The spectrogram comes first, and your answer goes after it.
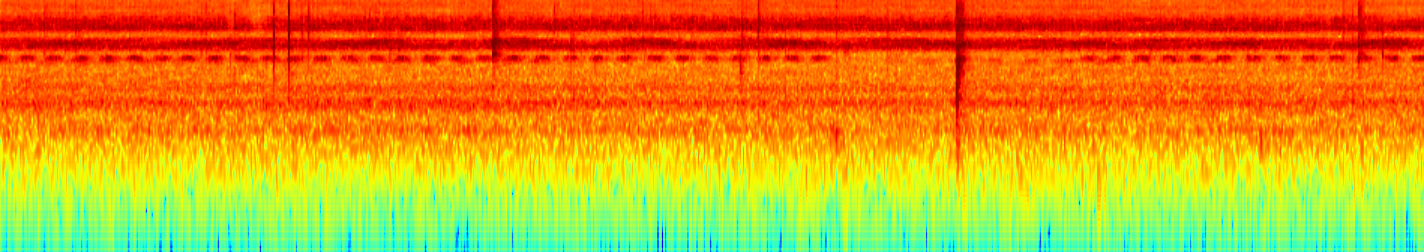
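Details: Night insects singing near a bonfire, making continuous high-pitched trilling layers with one band beating in rapid regular pulses. Occasional sharp snaps of crackling firewood stand out above the chorus.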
